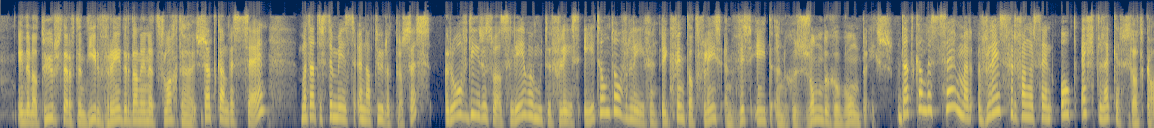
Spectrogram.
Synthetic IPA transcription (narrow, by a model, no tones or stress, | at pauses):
ʔɪndənatyːrstɛrftəndiːrvreːdərdɑnɪnɦətslɑxtɦœɥsd̥ɑtkɑnbɛstsɛjn | maːrdɑtɪstənmɪnstəənːatyːrlək̚prosɛs | roːvdiːɾəzoɑlˠsleːwəmutəvleːseːtəɔmtəoːvərleːvənɪkfɪnt̚dɑtfleːsɛnvɪseːtəʔənɣəzɔndəɣəʋoːntəɪsdɑtkɑnbɛstsɛjnmaːrvleːsfərvɑŋərsɛjnoːkɛxtlɛkərdɑtkɑ̰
